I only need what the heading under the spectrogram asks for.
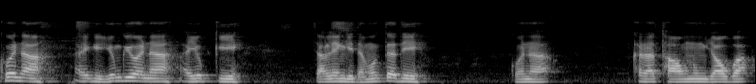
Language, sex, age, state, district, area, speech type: Manipuri, male, 60+, Manipur, Imphal West, urban, spontaneous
